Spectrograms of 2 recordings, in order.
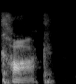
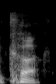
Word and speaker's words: Koch: Like also in the NFL, there's this guy, his last name is spelled K-O-C-H, and that's come from a German background. Okay. And that in German is pronounced cock. But they call him Sam Cook because they don't want to say cock on TV.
